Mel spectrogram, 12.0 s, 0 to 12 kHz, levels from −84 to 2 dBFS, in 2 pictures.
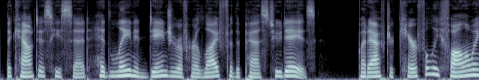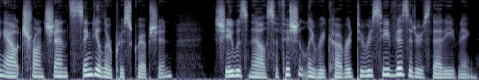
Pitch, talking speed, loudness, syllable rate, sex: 175 Hz, 170 wpm, -19 LUFS, 5.5 syllables/s, female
